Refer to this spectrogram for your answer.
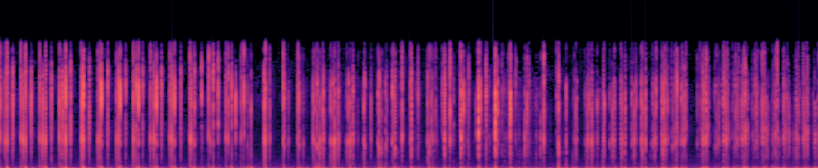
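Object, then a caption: Acrylic press-on nails. Long, solid coffin-shaped acrylic press-on nails are tapped and clicked against each other with both hands. A fast, dense stream of short, bright clicks with quick decay and faint low thumps continues steadily for about eleven seconds.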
